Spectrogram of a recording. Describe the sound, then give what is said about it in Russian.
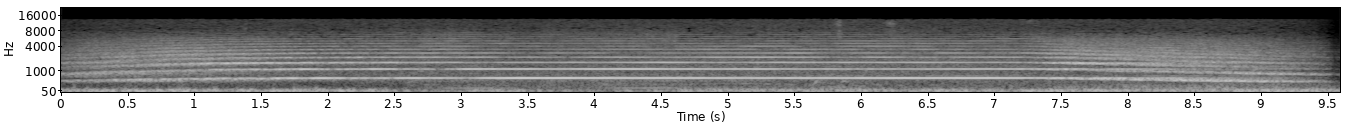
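A civil defense warning siren wails loudly on its own, rising to a steady, sustained tone, holding it for several seconds, then starting to wind down in pitch near the end. “нет, а даже должен же сигнал быть этот. Внимание всем должен быть.”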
